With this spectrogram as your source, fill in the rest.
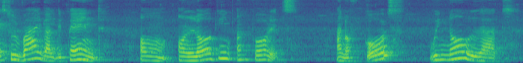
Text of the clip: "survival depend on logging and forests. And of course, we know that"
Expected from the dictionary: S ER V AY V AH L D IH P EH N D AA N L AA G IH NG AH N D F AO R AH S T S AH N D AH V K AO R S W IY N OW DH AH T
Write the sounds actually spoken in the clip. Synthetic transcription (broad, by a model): S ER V AY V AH L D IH P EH N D AA N L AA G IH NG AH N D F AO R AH T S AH N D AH F K AO R S W IY N OW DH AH T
